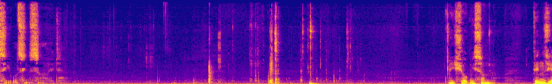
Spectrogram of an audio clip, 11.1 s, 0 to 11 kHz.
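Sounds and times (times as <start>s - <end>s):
tools clicking and knocking: 5.3s - 7.2s.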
